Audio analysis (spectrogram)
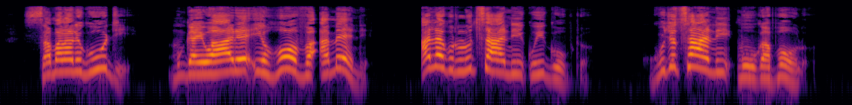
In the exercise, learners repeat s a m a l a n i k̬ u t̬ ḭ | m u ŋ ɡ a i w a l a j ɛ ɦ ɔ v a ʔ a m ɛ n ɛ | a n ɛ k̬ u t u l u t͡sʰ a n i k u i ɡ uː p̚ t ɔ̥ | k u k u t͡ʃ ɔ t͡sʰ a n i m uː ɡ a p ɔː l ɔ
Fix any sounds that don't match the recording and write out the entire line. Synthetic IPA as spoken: s a m a l a n i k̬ u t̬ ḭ | m u ŋ ɡ a i w a l ɛ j ɛ ɦ ɔ v a ʔ a m ɛ n ɛ | a n a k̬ u t u l u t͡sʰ a n i k u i ɡ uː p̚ t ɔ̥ | k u k u t͡ʃ ɔ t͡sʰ a n i m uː k a p ɔː l ɔ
